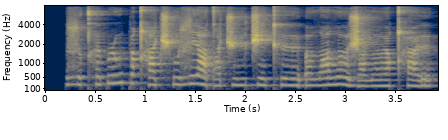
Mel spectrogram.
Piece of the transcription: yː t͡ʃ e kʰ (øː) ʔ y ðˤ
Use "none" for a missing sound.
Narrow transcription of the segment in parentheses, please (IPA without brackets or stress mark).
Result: øː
